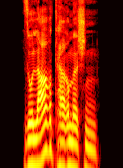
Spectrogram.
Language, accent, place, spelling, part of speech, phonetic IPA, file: German, Germany, Berlin, solarthermischen, adjective, [zoˈlaːɐ̯ˌtɛʁmɪʃn̩], De-solarthermischen.ogg
- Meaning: inflection of solarthermisch: 1. strong genitive masculine/neuter singular 2. weak/mixed genitive/dative all-gender singular 3. strong/weak/mixed accusative masculine singular 4. strong dative plural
